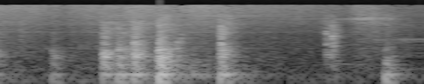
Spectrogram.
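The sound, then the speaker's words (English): Knocking on stairs in an irregular, Morse-code-like pattern: a series of dull, woody thumps, some single and some bunched close together, moderately loud with short pauses between them and no voices. “He's doing Morse code in the stairs.”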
